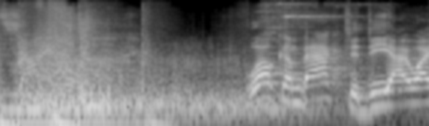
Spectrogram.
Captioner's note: rocket boosting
